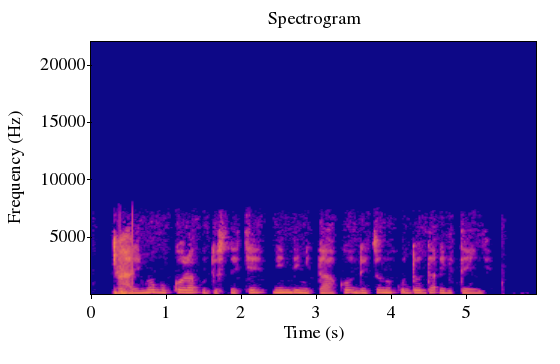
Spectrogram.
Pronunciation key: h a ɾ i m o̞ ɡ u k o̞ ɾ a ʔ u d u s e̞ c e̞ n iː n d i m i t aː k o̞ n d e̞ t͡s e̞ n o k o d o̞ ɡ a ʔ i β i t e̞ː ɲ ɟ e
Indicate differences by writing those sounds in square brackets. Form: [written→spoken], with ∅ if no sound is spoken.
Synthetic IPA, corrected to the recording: h a ɾ i m o̞ ɡ u k o̞ ɾ a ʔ u d u s e̞ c e̞ n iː n d i m i t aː k o̞ n d e̞ t͡s e̞ n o k [o→u] d o̞ [ɡ→d] a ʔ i β i t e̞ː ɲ ɟ e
